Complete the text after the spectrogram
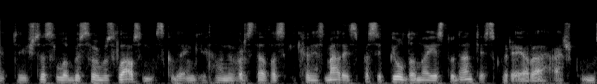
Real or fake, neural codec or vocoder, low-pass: fake; codec, 16 kHz, 4.8 kbps, FACodec; 7.2 kHz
